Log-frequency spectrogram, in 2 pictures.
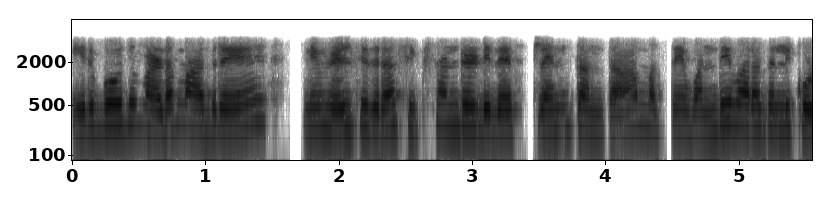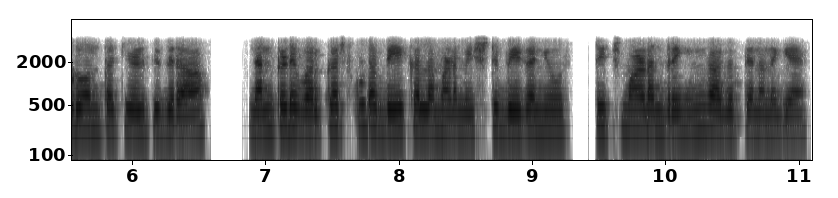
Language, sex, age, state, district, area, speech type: Kannada, female, 30-45, Karnataka, Gulbarga, urban, conversation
